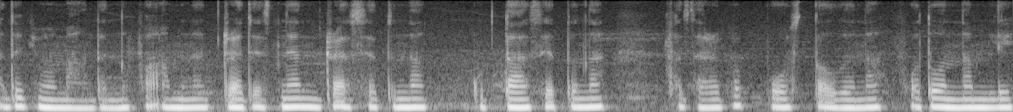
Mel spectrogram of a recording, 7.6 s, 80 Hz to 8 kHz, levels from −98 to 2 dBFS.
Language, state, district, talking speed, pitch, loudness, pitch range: Manipuri, Manipur, Imphal West, 105 wpm, 170 Hz, -14 LUFS, 165-180 Hz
